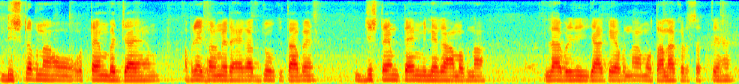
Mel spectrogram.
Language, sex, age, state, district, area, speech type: Urdu, male, 30-45, Uttar Pradesh, Gautam Buddha Nagar, urban, spontaneous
